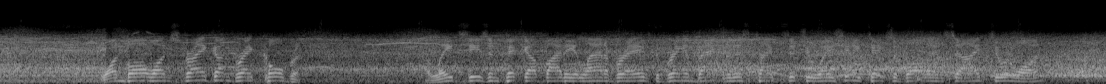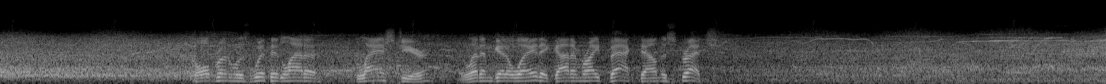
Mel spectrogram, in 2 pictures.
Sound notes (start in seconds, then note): 14.5 crowd booing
